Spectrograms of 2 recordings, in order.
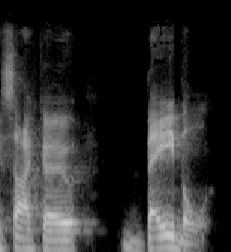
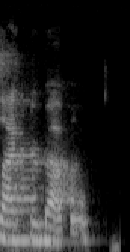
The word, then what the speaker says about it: Psychobabel: I've got to get that right because I've been saying Psychobabel, but apparently I've been wrong. Can you correct my pronunciation, please? – It is Psychobabel.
